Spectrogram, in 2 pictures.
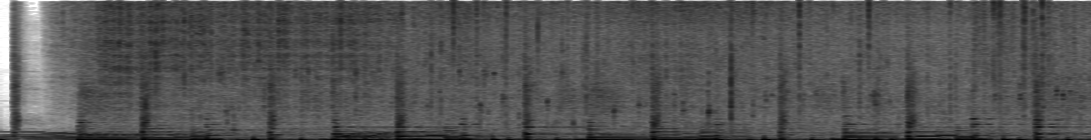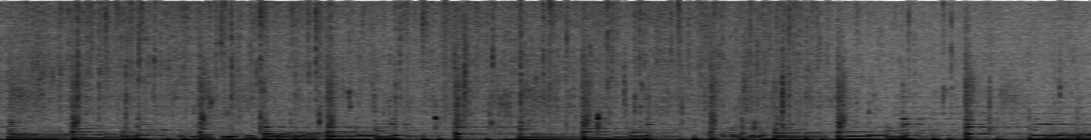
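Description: Sliced onions and minced garlic sizzling in hot oil in a frying pan while being stirred with a spatula. The sizzle starts suddenly about half a second in. Background music with a steady bass beat plays over it.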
